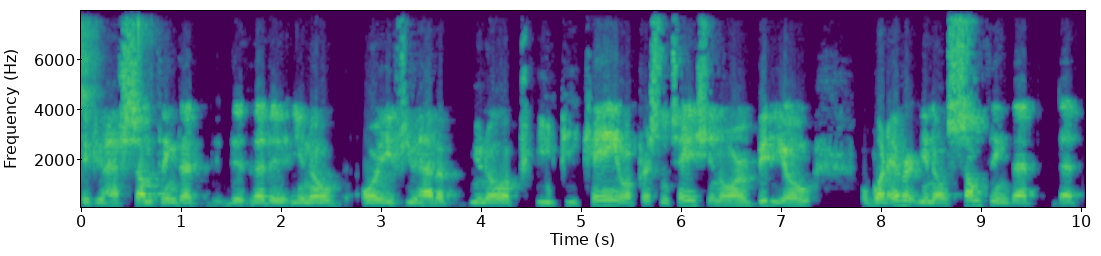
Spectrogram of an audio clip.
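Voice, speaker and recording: A man speaking as a podcast guest, giving conversational advice in a halting, rambling way with repeated phrases. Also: mid-range voice, warm tone, poor audio. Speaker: podcast guest, music industry founder.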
